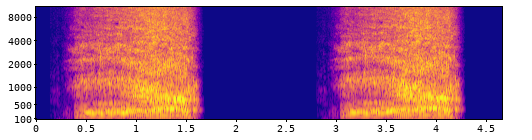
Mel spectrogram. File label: grizzly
